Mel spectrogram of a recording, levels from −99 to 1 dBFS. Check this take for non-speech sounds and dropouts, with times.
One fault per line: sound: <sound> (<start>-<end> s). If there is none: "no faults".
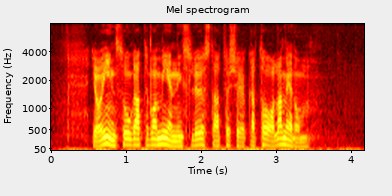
no faults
